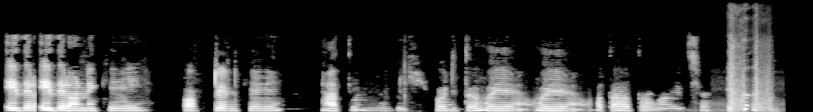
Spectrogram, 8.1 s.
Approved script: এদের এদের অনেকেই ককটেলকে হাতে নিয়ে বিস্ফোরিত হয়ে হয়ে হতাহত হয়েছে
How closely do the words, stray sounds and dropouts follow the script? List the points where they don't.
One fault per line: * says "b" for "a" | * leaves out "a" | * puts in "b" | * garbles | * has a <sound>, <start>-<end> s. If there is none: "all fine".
* has a laugh, 7.3-7.8 s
